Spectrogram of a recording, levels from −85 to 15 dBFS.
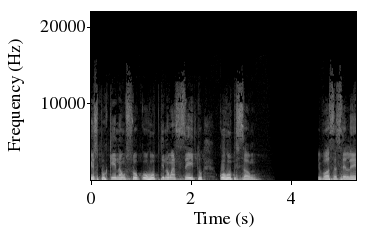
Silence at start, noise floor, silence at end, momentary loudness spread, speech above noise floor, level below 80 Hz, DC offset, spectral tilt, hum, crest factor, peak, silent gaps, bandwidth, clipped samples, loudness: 0 s; under -90 dBFS; 0 s; 10 LU; over 73 dB; -42 dBFS; under 0.1%; -7 dB/octave; none; 16 dB; -2 dBFS; 3.68-4.53 s; 13 kHz; under 0.1%; -18 LUFS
